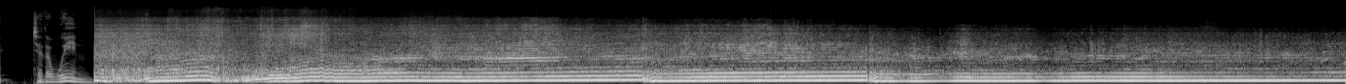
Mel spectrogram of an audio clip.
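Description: A rally car engine roars at high revs, rising and dropping between gear changes.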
